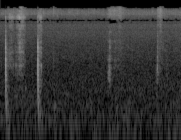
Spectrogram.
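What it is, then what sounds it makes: Stylus writing on a tablet screen with matte paper-like film. A hard plastic stylus tip writes English words and Japanese characters on an iPad lying flat, its glass screen covered with a matte paper-like plastic film. Two sharp, dry taps come first, followed by two softer strokes, each short and scratchy with almost no ring. Faint surface scratching sits between them over a quiet background.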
